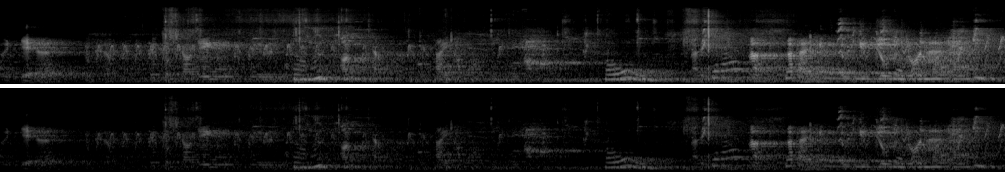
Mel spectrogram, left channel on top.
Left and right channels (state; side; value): quieter; right; 9.9 dB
